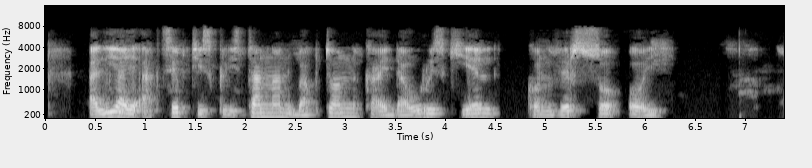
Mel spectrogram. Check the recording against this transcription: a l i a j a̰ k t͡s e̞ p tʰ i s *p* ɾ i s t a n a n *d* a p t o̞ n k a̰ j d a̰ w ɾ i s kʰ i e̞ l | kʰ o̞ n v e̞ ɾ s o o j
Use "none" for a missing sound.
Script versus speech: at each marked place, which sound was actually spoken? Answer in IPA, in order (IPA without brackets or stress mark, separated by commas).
k, b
